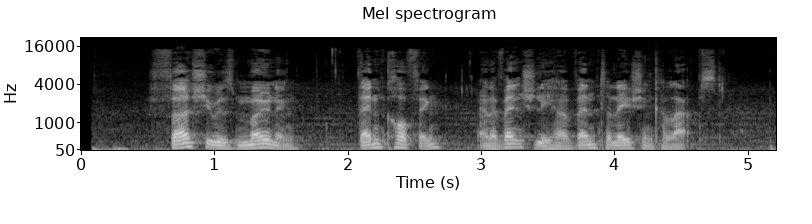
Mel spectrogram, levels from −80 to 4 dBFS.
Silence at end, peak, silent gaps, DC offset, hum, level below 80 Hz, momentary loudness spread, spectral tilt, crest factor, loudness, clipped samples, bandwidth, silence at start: 0 s; -2 dBFS; none; under 0.1%; none; -42 dBFS; 21 LU; -5.5 dB/octave; 18 dB; -21 LUFS; under 0.1%; 15.5 kHz; 0.1 s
